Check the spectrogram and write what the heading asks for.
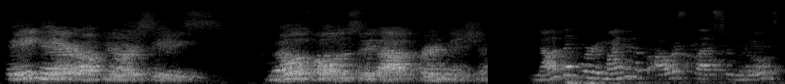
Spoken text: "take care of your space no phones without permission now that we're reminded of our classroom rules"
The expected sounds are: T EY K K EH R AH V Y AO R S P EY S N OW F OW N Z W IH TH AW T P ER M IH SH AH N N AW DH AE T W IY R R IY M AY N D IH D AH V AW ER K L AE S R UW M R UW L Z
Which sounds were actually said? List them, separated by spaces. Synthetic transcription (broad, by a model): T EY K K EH R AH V Y AO R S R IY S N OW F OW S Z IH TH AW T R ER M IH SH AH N N AW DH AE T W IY R R IY M AY N D IH D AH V AW ER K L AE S AH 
